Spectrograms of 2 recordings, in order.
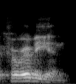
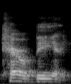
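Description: First: The stress is not on the third syllable. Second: The stress is on the third syllable. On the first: The speaker calls it wrong. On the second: The speaker calls it right.

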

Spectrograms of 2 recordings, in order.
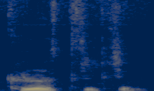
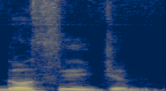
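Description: First: The word starts with a sounded g before n. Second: The word starts with n; the g is silent. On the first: "원래는 헬라 발음으로는 그노스이즘" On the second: "영어식 발음은 너스이즘"

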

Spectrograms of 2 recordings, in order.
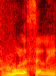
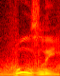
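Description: First: The name is sounded out as it is spelled. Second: The name is said in a shortened form. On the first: The speaker calls it wrong. "you don't pronounce it Wolseley" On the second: The speaker calls it right. "just say Wolseley"

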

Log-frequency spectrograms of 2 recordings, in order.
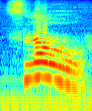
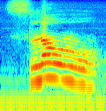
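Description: The two takes are said the same way.

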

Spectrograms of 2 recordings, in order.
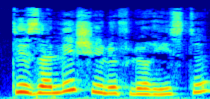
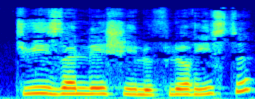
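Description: First: 'Tu es' is squeezed into one syllable. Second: Both syllables of 'tu es' are pronounced.

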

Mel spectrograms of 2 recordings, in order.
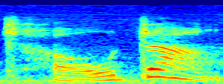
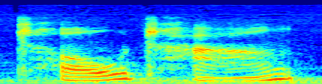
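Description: First: The second syllable is zhang with a falling tone. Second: The second syllable is chang with a rising tone. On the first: "不可以念惆胀" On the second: "或惆长"

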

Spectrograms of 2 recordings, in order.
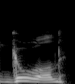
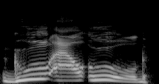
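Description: First: The name sounds like the word ghoul. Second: The name does not sound like ghoul. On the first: The speaker calls it right. "one guy's going to say Gould, which sounds like, okay, ghoulish" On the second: The speaker calls it wrong. "And then somebody will be like"

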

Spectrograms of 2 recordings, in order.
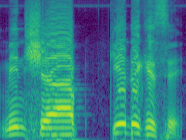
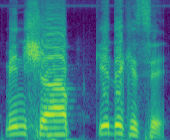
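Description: Both takes have the same delivery.

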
